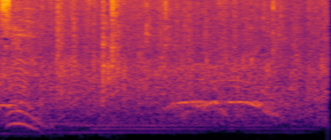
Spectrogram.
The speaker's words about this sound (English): If you are excited, clap your hands for Jesus. Too much excitement. Come on.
